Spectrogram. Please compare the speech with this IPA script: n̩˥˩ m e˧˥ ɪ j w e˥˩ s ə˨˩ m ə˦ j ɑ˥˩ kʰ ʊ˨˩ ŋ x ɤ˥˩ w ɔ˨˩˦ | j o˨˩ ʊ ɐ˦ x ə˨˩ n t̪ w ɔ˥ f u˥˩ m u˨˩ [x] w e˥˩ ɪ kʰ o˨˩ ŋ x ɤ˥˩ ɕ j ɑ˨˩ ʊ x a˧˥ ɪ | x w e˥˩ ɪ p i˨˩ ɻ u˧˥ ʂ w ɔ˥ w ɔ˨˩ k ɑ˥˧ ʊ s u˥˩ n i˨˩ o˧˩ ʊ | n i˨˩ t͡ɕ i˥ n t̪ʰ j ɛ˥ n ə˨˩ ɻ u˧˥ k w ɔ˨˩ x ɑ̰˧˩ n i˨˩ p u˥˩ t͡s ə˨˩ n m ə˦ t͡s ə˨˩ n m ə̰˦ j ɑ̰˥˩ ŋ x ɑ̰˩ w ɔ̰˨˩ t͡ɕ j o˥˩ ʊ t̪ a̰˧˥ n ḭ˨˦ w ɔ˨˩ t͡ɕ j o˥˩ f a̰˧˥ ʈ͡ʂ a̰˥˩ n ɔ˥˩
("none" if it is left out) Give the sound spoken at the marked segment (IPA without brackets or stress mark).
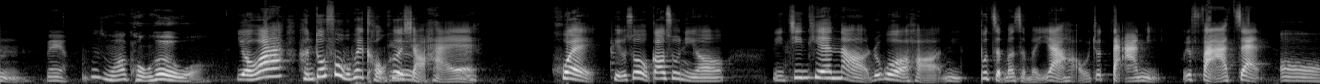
x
